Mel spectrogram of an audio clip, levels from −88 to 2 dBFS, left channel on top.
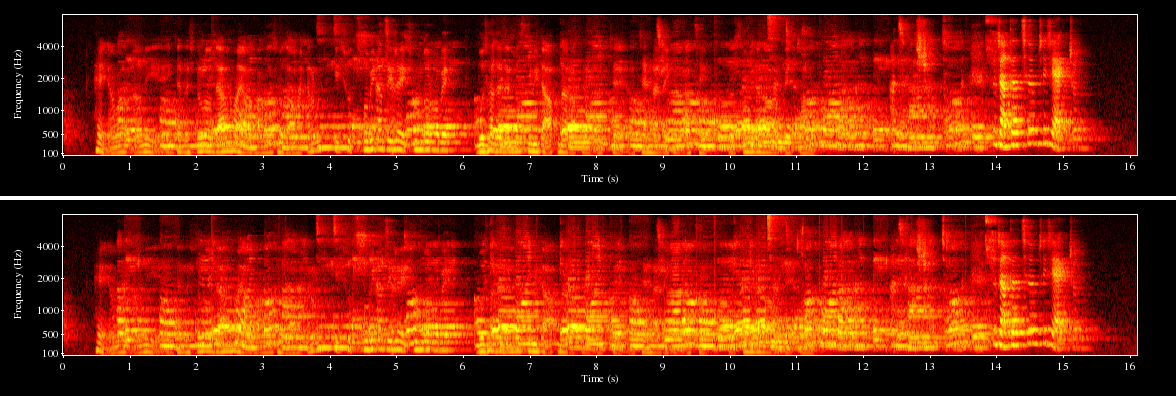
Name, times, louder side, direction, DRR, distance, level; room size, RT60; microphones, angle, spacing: voice 1, 0.5-5.8 6.2-9.7 10.0-11.3, left 2 dB, 30° left, 6 dB, 0.6 m, -30 dB
sound 1, 0.8-14.0, right 1 dB, 50° right, 1.2 m, -26 dB
voice 2, 12.4-15.2, left 1 dB, 15° left, 1 dB, 1.8 m, -26 dB
12.5 x 8.9 x 4.0 m, 0.97 s
head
